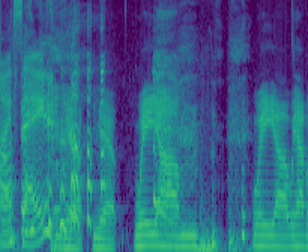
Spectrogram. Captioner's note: laughs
